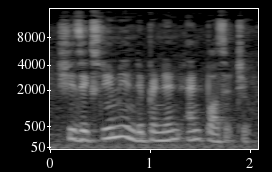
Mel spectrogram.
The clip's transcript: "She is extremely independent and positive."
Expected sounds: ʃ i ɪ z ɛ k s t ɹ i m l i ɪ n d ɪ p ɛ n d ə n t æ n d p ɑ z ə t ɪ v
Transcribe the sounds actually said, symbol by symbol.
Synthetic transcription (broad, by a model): ʃ i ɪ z ɛ k s t ɹ i m l i ɪ n d ɪ p ɛ n d ə n t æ n d p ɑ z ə t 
